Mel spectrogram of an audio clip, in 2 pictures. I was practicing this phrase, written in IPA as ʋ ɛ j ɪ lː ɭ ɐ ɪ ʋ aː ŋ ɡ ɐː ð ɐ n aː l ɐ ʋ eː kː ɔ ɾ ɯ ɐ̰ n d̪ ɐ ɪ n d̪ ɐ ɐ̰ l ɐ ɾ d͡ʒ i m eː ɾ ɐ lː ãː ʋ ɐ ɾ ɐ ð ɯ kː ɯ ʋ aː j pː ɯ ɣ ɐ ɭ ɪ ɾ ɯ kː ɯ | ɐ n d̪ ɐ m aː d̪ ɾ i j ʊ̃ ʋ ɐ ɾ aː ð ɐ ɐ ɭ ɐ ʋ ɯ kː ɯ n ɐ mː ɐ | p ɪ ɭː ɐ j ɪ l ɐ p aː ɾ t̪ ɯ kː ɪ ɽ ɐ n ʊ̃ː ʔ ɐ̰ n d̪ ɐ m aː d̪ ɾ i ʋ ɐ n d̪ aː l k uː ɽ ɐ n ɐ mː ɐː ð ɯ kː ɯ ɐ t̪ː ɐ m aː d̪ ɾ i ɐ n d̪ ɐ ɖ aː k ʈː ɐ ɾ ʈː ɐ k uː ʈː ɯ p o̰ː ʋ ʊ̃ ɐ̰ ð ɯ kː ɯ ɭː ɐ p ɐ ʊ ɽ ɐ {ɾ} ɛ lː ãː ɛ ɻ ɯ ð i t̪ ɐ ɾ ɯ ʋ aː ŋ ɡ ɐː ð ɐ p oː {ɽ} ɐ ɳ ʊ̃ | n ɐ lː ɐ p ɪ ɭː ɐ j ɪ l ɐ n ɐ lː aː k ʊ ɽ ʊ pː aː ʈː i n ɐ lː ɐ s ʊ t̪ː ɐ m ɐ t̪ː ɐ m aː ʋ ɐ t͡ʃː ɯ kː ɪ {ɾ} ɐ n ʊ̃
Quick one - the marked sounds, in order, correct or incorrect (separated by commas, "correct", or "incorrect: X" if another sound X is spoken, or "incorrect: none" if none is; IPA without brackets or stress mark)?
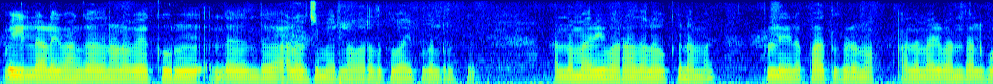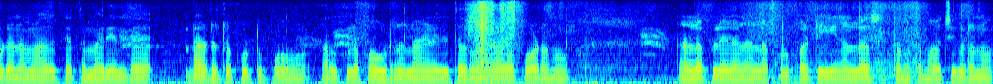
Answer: correct, correct, incorrect: ɽ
